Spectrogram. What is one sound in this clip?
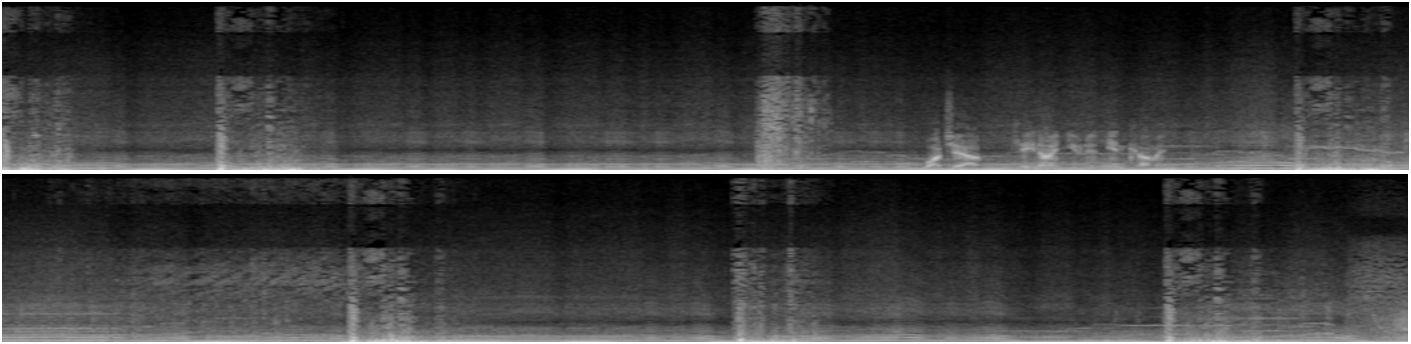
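A game car's engine hums and revs as it drives over rough ground.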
